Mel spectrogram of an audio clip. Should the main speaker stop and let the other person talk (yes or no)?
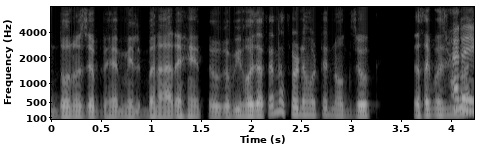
yes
